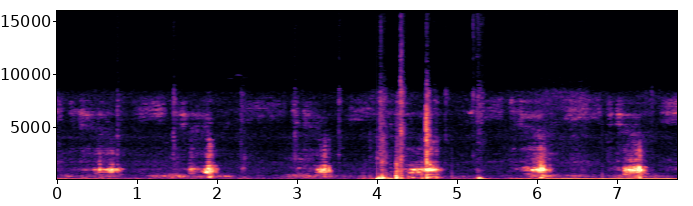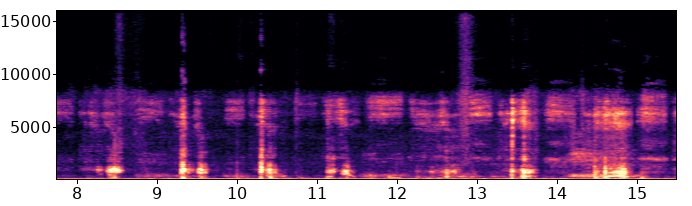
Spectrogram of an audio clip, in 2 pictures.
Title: Snoring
